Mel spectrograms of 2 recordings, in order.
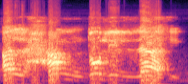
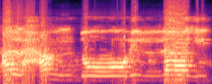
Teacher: دال کو کھینچنا نہیں، جلدی سے پڑھنا ہے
